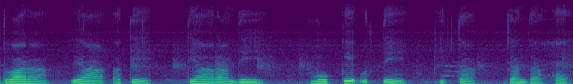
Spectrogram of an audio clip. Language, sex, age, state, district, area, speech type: Punjabi, female, 60+, Punjab, Jalandhar, urban, spontaneous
